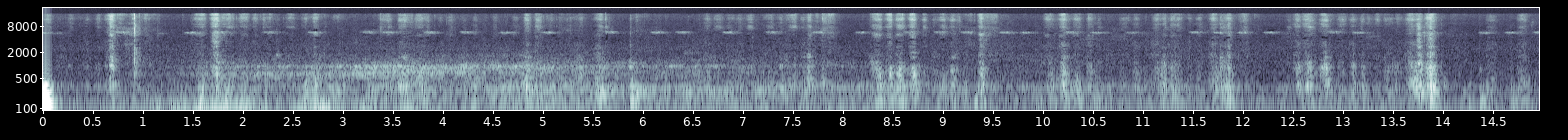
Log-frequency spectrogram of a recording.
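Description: Faint scratching of a Parker 45 fountain pen nib gliding over notepad paper while a line of handwriting is written, in short strokes with small pauses between words.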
